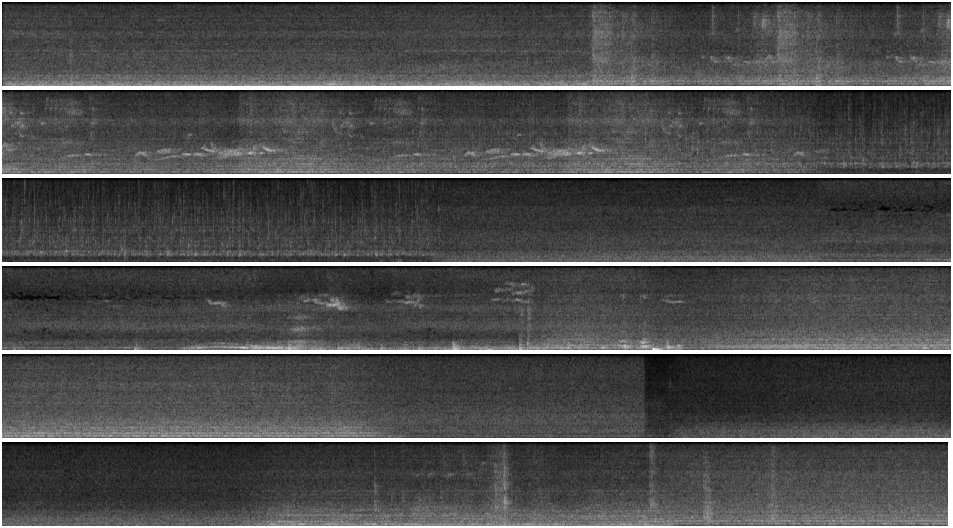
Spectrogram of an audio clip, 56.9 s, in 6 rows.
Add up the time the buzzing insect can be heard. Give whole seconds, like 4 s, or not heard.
33 s.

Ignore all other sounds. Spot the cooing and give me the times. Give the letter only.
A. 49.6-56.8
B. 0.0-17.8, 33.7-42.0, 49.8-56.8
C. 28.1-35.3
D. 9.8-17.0
C.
